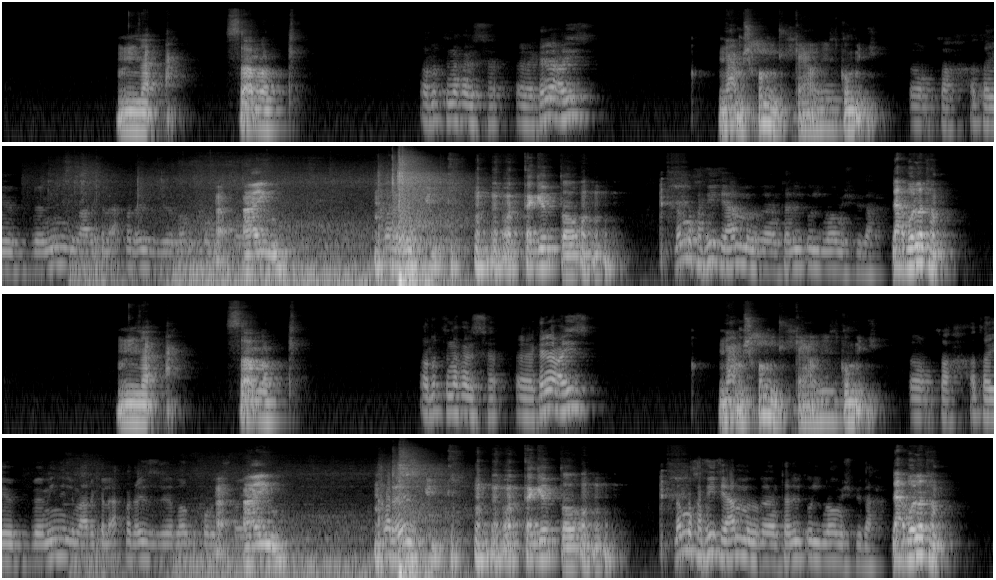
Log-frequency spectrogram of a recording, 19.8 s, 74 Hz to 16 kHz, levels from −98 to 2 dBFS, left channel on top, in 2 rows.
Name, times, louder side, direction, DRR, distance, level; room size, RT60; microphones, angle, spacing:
voice 1, 1.1-1.7 2.3-2.8 7.2-8.7 12.0-12.8 13.6-13.8 14.6-16.1 16.6-16.7 18.8-19.3, equal, 10° left, 0.8 m, -33 dB
voice 2, 4.2-5.8 9.1-12.4 13.7-14.1 16.6-18.7, right 3 dB, 50° right, 0.6 m, -40 dB
Slam, 10.4-15.1, left 5 dB, 50° left, 0.5 m, -38 dB
5.7 x 4.3 x 5.9 m
head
